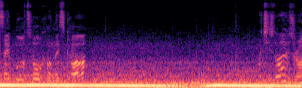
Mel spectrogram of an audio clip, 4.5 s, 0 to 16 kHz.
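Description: Honda Civic Type R fitted with a 2.4-litre K24 VTEC engine pulls in third gear, a loud steady drone that rises in pitch, heard from inside the car while someone talks over it.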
